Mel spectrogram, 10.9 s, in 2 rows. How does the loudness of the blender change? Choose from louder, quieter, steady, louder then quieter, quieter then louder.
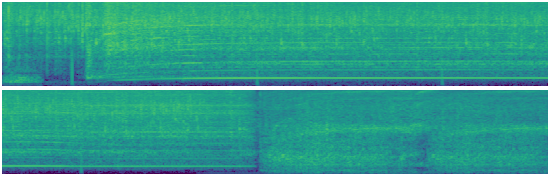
quieter.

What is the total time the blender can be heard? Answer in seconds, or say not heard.
11 s.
